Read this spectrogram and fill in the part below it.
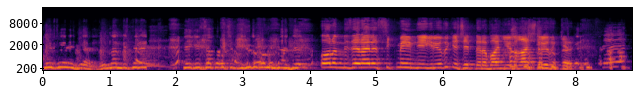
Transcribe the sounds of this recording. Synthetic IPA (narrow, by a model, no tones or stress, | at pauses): eseɾid͡ʒanbund̪anbiɾsenɛ | pelcit͡ʃapaɾat͡ʃʰɯp̚ɟiɾijod̪ukolˠumzat̪ɛnolˠumbizlʲeɾajlʲˠasic̚mejimd̪ijɛɟiɾijo̞d̪ukjet͡ʃʰɛt̪̚ʲlʲeɾɛbanijod̪ukˠaʃt̪ɯɾɯjo̞d̪uk̚ci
